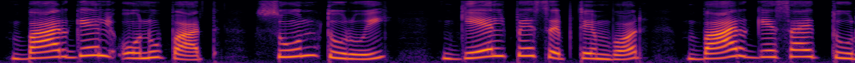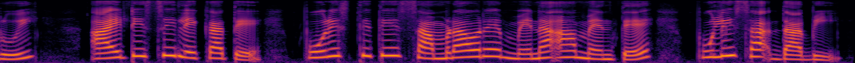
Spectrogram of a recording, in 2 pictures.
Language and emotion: Santali, neutral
